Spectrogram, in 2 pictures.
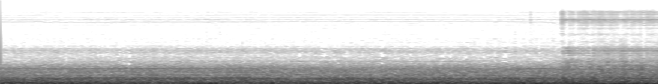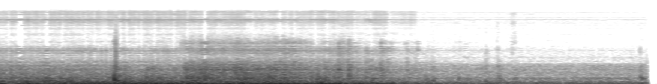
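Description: Road and tyre noise of a car driving on a snowy highway, heard inside the cabin: a steady low rumble. There is a sharp click about eight seconds in and a louder noisy stretch around nine to ten seconds, after which the rumble drops away as the car slows right down.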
